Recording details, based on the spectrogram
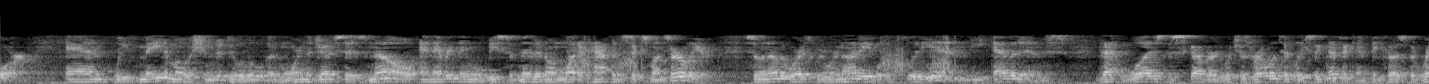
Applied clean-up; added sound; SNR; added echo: none; Writing; 12 dB; reverberation time 0.5 s.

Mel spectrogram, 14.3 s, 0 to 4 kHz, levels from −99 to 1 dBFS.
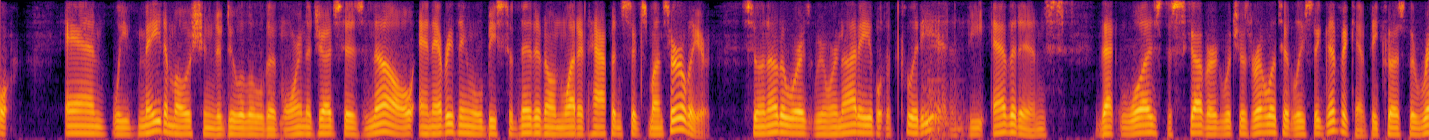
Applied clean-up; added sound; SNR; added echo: neural separator model SepFormer WHAMR!.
